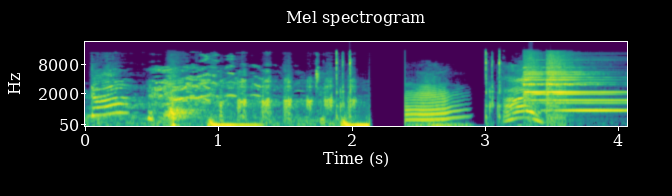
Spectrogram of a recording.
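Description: A shouted word and speech over deep beat thumps, then, about three seconds in, a loud, bright bell-like ding that rings on and slowly fades.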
